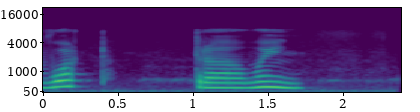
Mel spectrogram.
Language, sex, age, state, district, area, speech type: Kashmiri, female, 30-45, Jammu and Kashmir, Bandipora, rural, read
